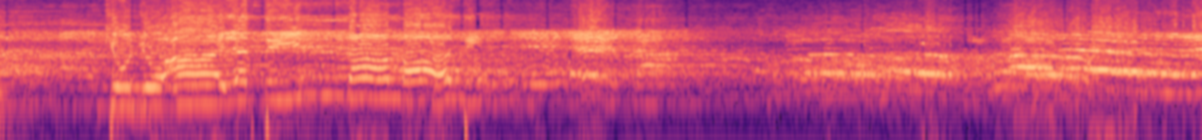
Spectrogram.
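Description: Other men sing along in chorus.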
